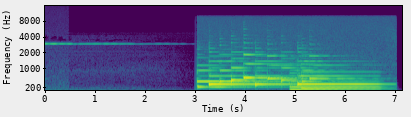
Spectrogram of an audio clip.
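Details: A faint steady high tone, a moment of silence, then plucked harp notes ringing out in a short musical phrase; no animal calls.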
